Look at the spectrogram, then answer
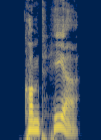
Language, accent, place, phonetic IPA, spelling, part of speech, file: German, Germany, Berlin, [ˌkɔmt ˈheːɐ̯], kommt her, verb, De-kommt her.ogg
- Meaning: second-person plural present of herkommen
